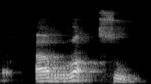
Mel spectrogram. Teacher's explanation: দেখেন এখানে হামজার উপরে সাকিন আছে। হামজা একটা শক্ত শব্দ, বাতাস বন্ধ থাকে।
